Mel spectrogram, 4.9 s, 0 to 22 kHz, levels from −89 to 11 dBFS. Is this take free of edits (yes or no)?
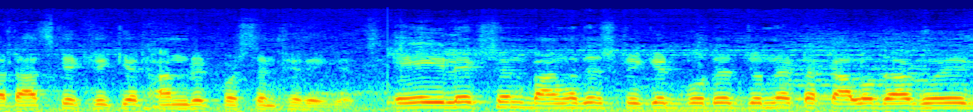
no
